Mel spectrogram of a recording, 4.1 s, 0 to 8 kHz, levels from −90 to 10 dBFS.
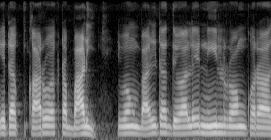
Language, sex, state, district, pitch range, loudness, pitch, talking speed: Bengali, male, West Bengal, Paschim Medinipur, 140-155 Hz, -15 LUFS, 150 Hz, 160 wpm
